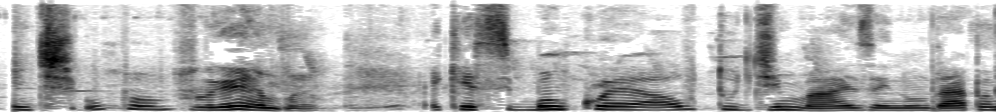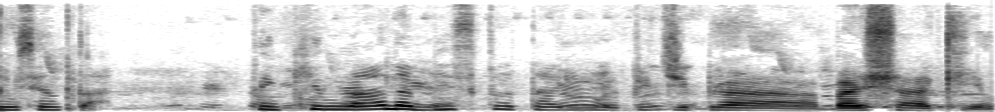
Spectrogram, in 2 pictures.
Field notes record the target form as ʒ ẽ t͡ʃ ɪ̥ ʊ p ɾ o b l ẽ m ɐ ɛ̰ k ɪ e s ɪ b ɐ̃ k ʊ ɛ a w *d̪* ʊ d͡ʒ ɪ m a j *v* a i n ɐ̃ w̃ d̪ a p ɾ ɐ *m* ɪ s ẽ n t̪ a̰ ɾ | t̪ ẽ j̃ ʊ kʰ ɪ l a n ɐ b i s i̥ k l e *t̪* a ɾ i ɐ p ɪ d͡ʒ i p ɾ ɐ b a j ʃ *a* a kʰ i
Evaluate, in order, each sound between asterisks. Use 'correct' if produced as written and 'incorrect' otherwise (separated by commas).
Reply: incorrect, incorrect, correct, correct, correct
